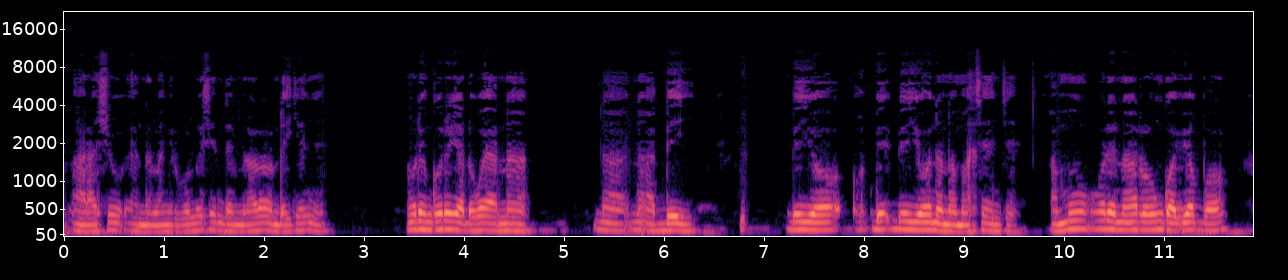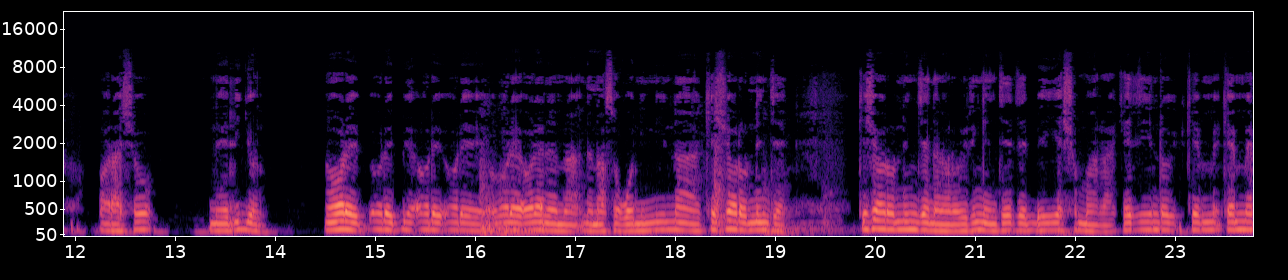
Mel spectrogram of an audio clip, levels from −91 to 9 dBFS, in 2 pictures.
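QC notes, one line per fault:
Throughout: low-delay AAC compression. The speech sounds rough and grainy, with noise filling the gaps between pitch harmonics and a thin, synthetic-sounding top band. This is likely AAC-ELD at a rate that points to around 32 kb/s, where too few bits are left to code the harmonics cleanly. On a spectrogram the harmonic stripes look blurred and smeared into noise, and the upper band is patchy and blocky rather than showing natural fine detail.
5.77–5.82 s, 9.07–9.14 s, 11.13–11.18 s, 13.55–13.61 s, 16.65–16.69 s: AAC frame loss with concealment. Each gap lasts about 40 ms, except the last at about 20 ms, which fits one or two lost frames. The decoder rebuilds each gap from the previous good spectrum, so it sounds like a brief smeared, noisy or phasey blip. On a spectrogram each gap shows as a short, smeared block. On the waveform the envelope goes flat, or turns noise-like, for the length of each gap.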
